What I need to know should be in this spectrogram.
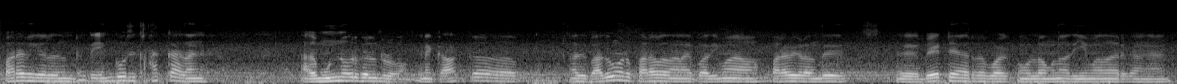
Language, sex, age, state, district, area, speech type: Tamil, male, 18-30, Tamil Nadu, Nagapattinam, rural, spontaneous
